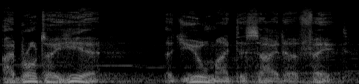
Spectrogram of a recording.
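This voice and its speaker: An actor playing a huge, gentle old warrior retainer who speaks formally and solemnly in a video game. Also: male voice, deep voice, big pitch swings, creaky, full character voice. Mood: grave, uncertain. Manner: formal, archaic, measured speech. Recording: long cavernous reverb, faint music.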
